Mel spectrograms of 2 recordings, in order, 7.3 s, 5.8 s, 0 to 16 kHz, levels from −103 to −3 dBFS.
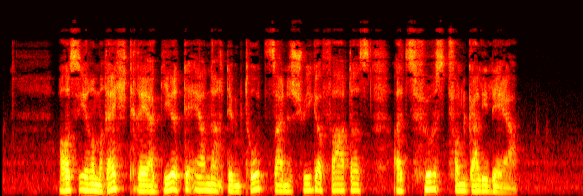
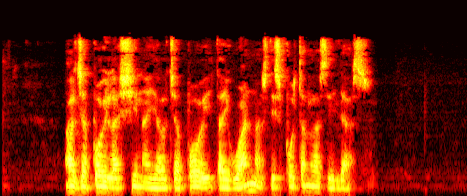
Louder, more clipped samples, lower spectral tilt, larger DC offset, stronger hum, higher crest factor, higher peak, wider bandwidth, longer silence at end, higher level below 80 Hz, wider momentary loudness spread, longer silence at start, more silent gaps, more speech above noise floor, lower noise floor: second, -25 LUFS vs -18 LUFS; neither; first, -6.5 dB/octave vs -3.5 dB/octave; neither; neither; about the same, 20 dB vs 18 dB; about the same, -4 dBFS vs -2 dBFS; about the same, 9 kHz vs 8.2 kHz; second, 0.8 s vs 1.25 s; about the same, -52 dBFS vs -54 dBFS; about the same, 9 LU vs 7 LU; about the same, 0.75 s vs 0.8 s; neither; second, 39 dB vs 57 dB; second, -63 dBFS vs -75 dBFS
